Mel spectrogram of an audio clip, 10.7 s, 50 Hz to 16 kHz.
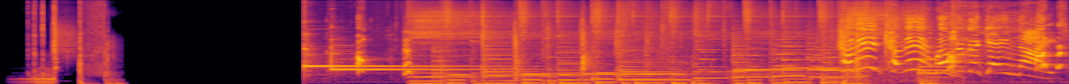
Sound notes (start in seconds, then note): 3.0 doorbell chimes; 5.5 upbeat music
